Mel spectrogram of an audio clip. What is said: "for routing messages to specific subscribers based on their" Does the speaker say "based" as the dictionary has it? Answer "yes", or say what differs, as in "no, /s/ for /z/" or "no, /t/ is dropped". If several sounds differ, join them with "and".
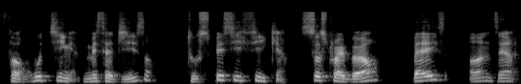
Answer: no, /t/ is dropped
